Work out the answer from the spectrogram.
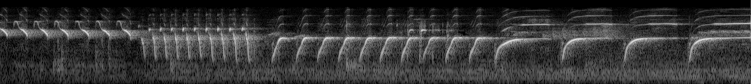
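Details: Singing canary: a rapid repeated high chatter, a short buzzy trill, then a run of quick rising whistles that slows into spaced upswept whistled notes, about three per second.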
